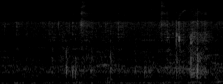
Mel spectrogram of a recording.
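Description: An egg sizzles gently in a pan for a toasted ham sandwich, a faint, steady hiss with small crackles and no talk.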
